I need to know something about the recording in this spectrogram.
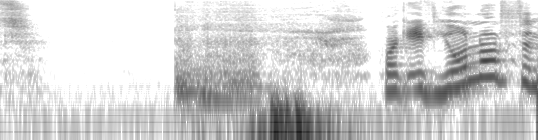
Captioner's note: blowing air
